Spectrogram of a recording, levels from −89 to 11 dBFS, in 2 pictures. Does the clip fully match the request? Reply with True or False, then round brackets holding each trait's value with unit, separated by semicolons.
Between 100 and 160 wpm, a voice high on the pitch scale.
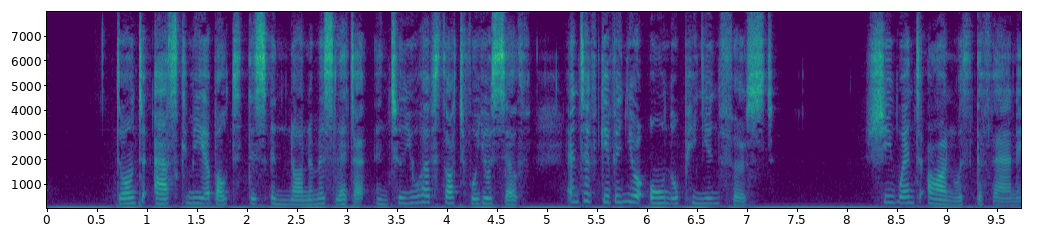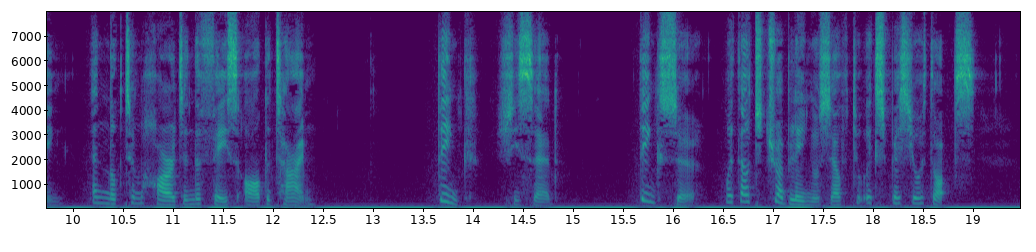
True (150 wpm; 215 Hz)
